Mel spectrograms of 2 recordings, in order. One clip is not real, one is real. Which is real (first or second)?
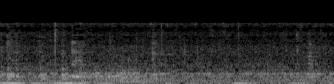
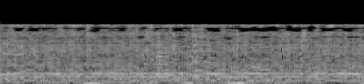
first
